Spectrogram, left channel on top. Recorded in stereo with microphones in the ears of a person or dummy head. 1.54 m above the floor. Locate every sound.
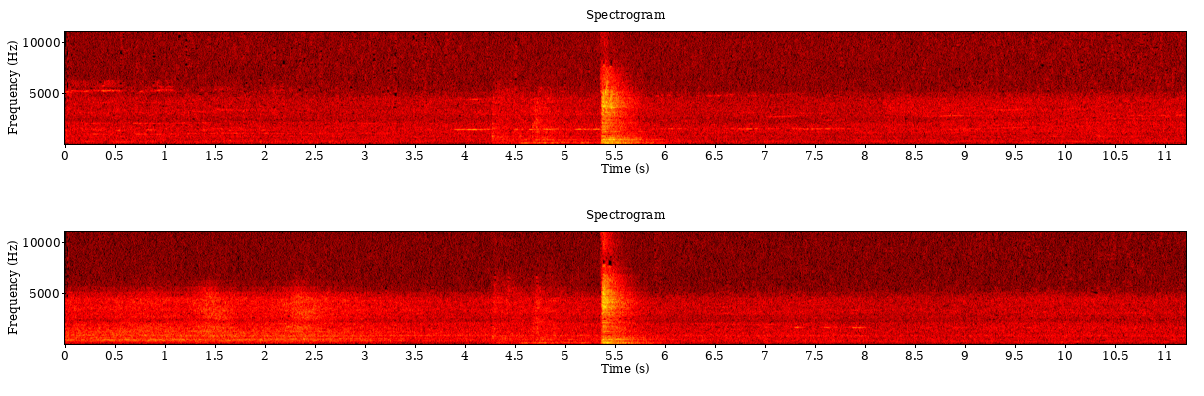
4.3 s keys jangling: 15° left (ahead or behind), 3 m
